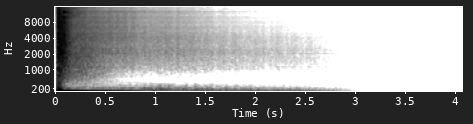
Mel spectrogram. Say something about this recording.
Deep Hit
A deep kick, suited for special effects. Made with Studio One and all kinds of effects.
Powerdown, Downriser, Boom, Electric, Error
